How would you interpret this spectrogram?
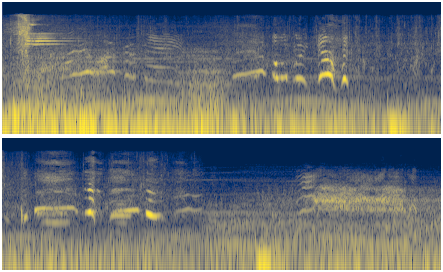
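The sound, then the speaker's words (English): Water splashes and sloshes in irregular bursts, fairly loud, mixed with breathy whimpering gasps as a woman with a bleeding head wound thrashes about in a lake, trying to stay afloat. “He reaches to his waist and unsheathes a machete as she struggles in the water.”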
